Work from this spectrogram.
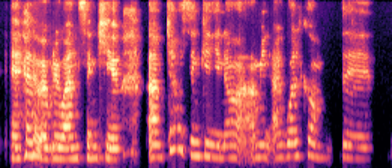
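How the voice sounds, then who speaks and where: A woman with an Argentine accent speaks at a fairly high pitch. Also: ordinary pitch variation, moderate pace. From Argentina. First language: Spanish. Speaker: workshop participant, academic. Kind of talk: online panel discussion.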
